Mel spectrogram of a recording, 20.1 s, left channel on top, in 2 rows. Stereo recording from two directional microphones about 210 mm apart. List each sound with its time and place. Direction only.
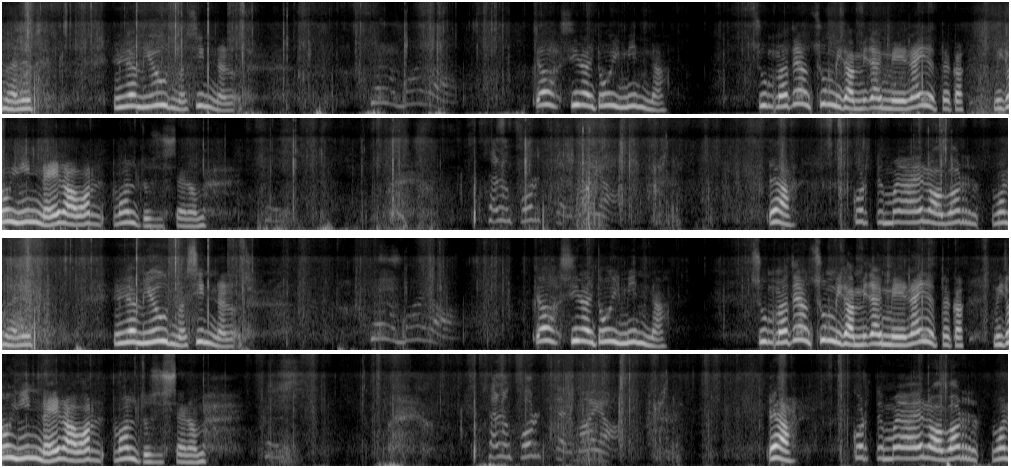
1.1 s speech: 15° right (ahead or behind)
1.4 s speech: 30° right (ahead or behind)
5.3 s speech: 15° right (ahead or behind)
9.0 s speech: 20° right (ahead or behind)
13.0 s walk: 60° left (ahead or behind)
14.8 s a sound: 15° right (ahead or behind)
16.0 s walk: 30° left (ahead or behind)
17.7 s speech: 30° right (ahead or behind)
18.5 s speech: 20° right (ahead or behind)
